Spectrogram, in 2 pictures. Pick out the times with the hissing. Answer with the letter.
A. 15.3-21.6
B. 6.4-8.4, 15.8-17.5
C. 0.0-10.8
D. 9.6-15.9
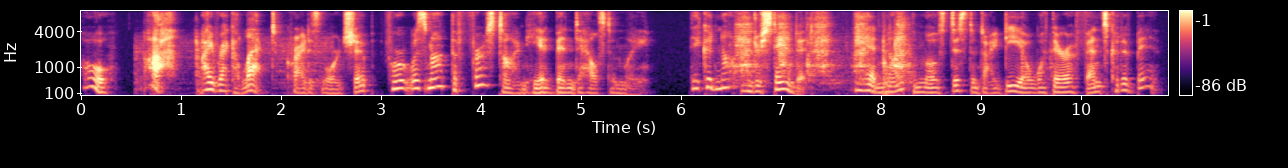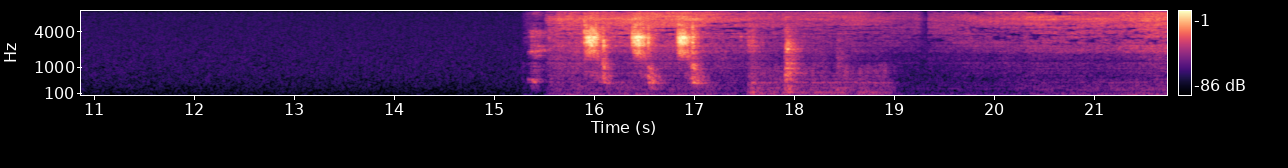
A.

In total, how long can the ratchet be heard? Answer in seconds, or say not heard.
4 s.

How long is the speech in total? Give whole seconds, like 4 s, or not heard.
11 s.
